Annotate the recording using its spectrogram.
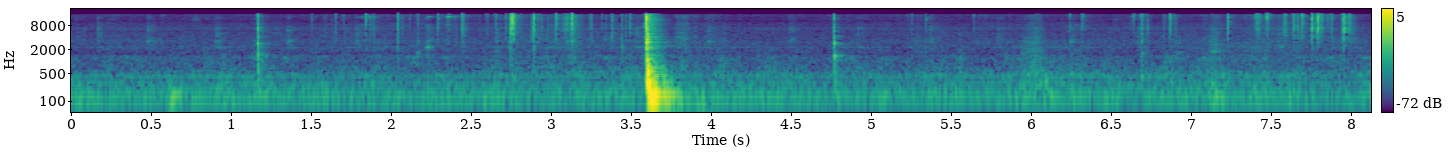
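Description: Bars of soap being handled and set on a plastic soap-cutter base: scattered light clicks and taps, with one louder knock about three and a half seconds in as a bar is set down.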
